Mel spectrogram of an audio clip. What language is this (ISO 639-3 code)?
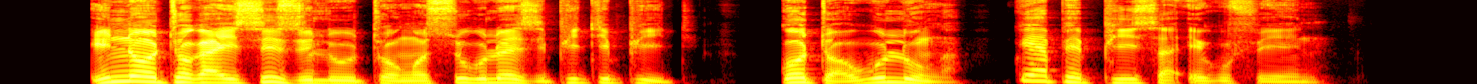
nde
